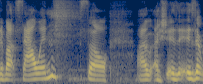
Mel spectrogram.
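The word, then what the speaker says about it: Samhain: the north and that day was yeah he said Celtic uh called the day of Sam and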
